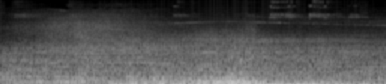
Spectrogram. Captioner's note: loud whoosh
